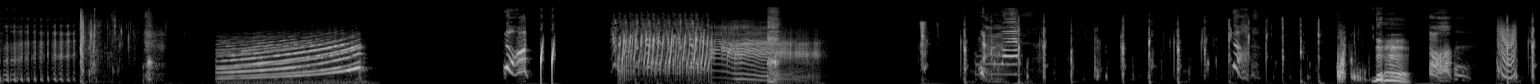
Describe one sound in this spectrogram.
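A second cartoon creature chatters and grunts in reply.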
